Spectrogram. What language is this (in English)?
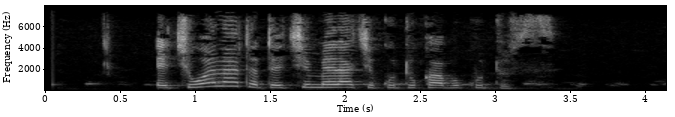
Ganda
